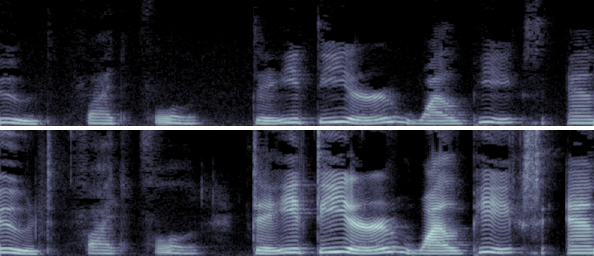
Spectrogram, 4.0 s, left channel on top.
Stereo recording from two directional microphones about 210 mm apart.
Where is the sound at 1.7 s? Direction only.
25° right (ahead or behind).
